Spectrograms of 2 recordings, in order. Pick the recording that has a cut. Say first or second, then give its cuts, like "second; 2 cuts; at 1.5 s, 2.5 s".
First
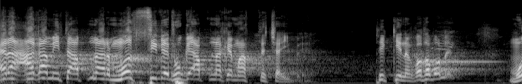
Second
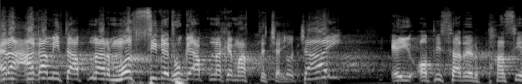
second; 1 cut; at 2.9 s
